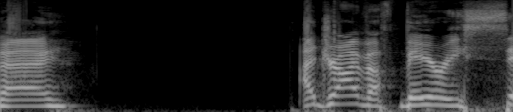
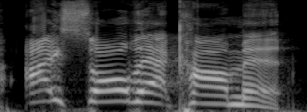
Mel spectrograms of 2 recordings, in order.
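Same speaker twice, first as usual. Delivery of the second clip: ordinary delivery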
